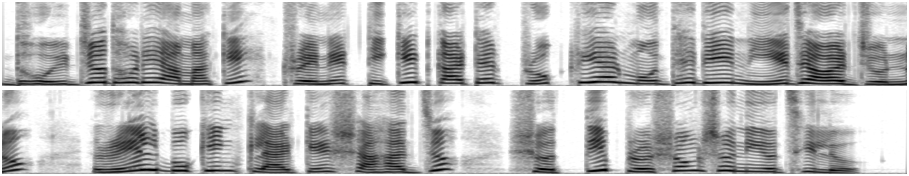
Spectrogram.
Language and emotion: Bengali, happy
